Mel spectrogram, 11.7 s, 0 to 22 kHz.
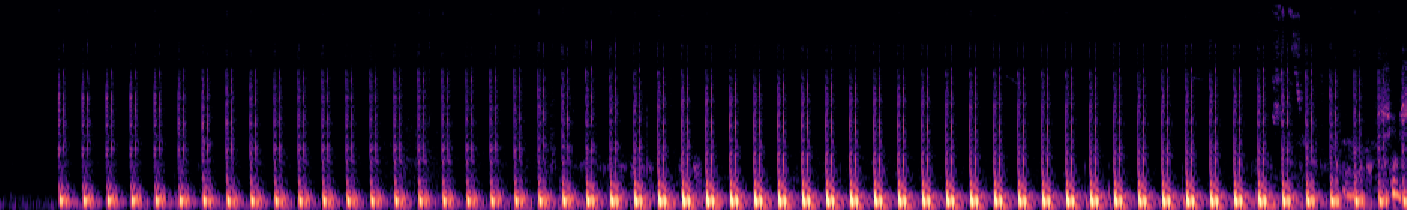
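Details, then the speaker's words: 2 kW Chinese diesel heater newly fitted in a VW T4 camper, fuel pump priming the new line: crisp evenly spaced ticks about two and a half per second, normal; fuel slow to reach heater on first attempt. "obviously the pumps kicked in there"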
